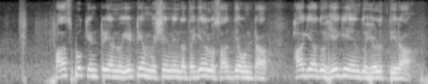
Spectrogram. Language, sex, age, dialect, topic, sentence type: Kannada, male, 31-35, Coastal/Dakshin, banking, question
